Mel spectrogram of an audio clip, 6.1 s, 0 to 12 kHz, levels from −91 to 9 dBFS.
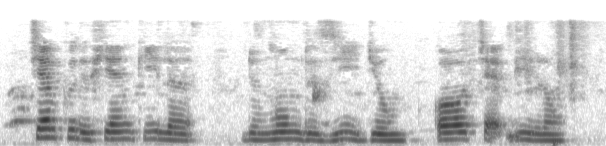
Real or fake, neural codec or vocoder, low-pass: real; none; 7.2 kHz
